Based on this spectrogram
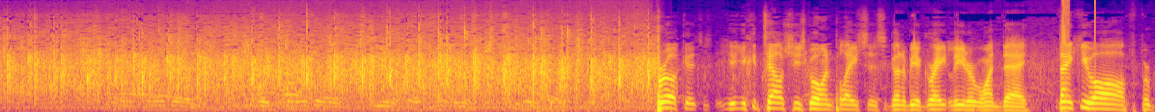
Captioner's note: applause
